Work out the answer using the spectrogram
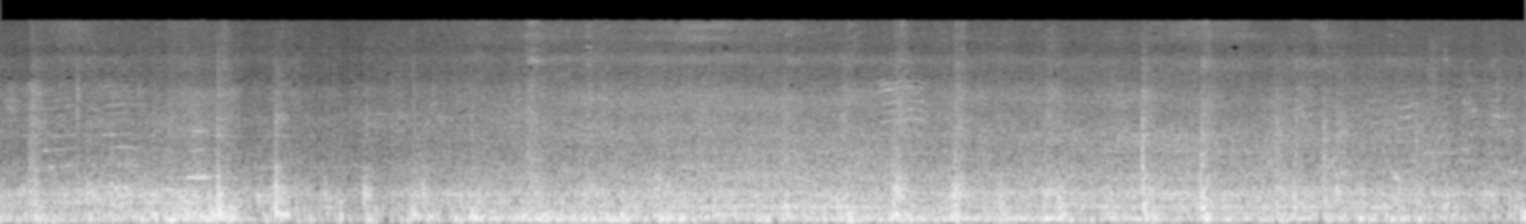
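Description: MEMU electric passenger train running along the platform, heard from its open doorway: a steady rumble with wheels clicking over rail joints. A brief high squeal comes about two-thirds of the way in.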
